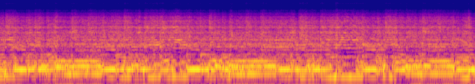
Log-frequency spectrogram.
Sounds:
Electric guitar, Strum, Music, Musical instrument, Guitar, Plucked string instrument

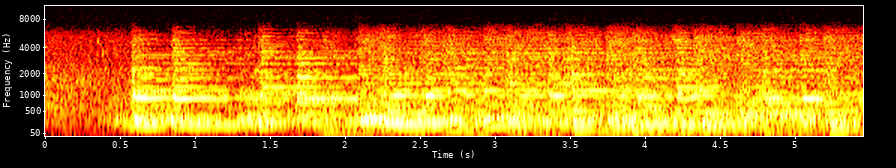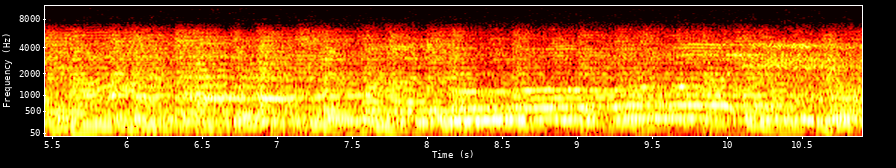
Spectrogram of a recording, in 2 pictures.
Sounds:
Flamenco, Music

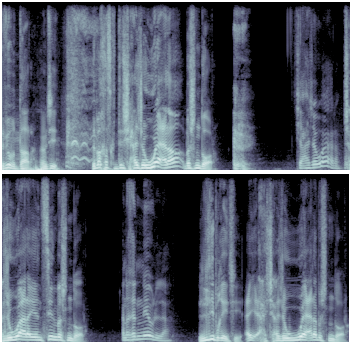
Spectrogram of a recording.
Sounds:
Speech

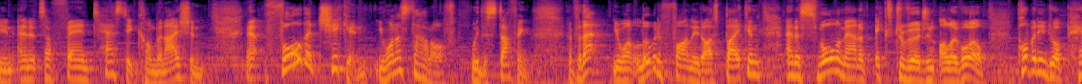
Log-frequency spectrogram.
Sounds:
Music, Speech

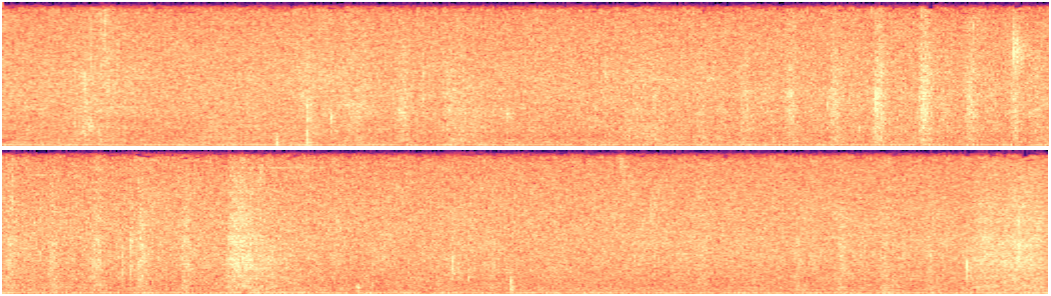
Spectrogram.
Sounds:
Dog, Animal

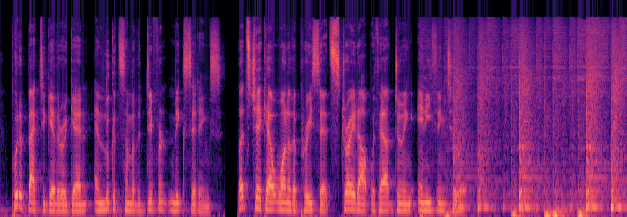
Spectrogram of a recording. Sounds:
Drum kit, Music, Musical instrument, Speech, Drum

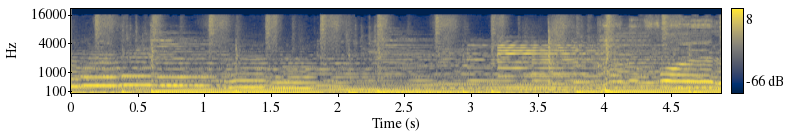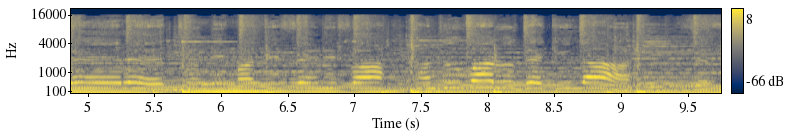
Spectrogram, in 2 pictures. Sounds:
Music

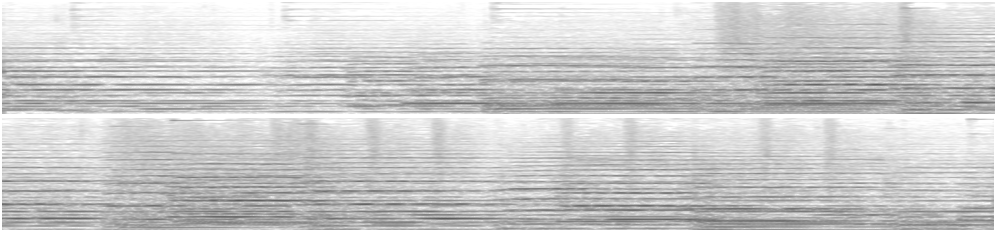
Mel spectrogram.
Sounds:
Music

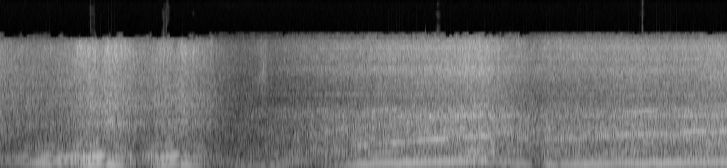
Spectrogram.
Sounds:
Vehicle, Car

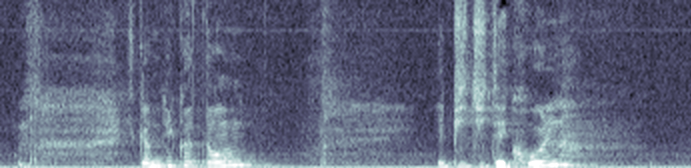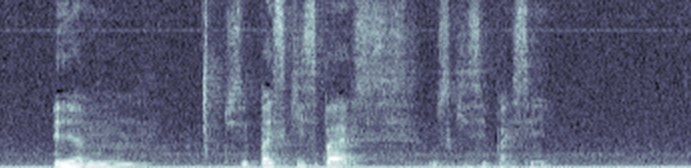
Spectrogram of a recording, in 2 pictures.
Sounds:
Speech, monologue

